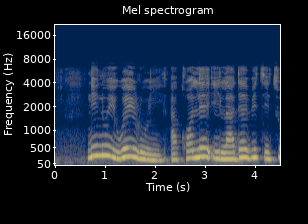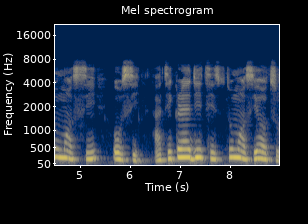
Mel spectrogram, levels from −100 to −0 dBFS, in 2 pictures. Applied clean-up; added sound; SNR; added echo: none; none; none; reverberation time 0.4 s.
